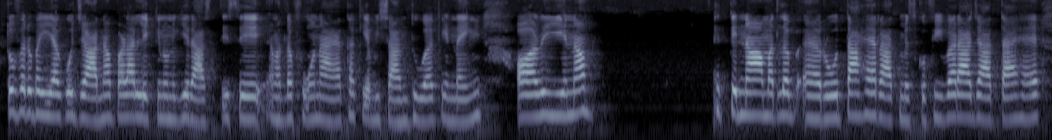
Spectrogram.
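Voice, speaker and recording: A woman's voice: medium pitch, flat delivery, measured pace. A woman and mother narrating her family's day in a casual, chatty vlog voice-over. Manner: chatty, storytelling about family life.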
